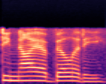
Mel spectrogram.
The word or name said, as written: deniability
